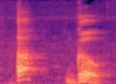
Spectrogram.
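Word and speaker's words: ago: ಪದಗಳು ಯಾವುದು ಅಗೋ ಅಗೋ ಅ ಗೋ ಸೊ ನಾವು ಇದನ್ನ ಎಗೋ ಅಂತ ಹೇಳಲ್ಲ ಅಗೋ ಅಗೋ ಅಂತ ಹೇಳ್ತಿವಿ ಸೊ ಅಲ್ಲಿ ಅತಿ ಇದೆ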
